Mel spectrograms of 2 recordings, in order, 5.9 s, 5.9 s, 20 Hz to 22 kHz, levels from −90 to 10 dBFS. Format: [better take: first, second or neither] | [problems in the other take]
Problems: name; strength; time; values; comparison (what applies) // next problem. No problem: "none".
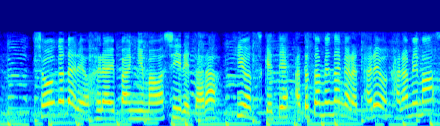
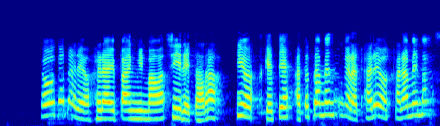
first | noise reduction (neural mask model DeepFilterNet 3)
